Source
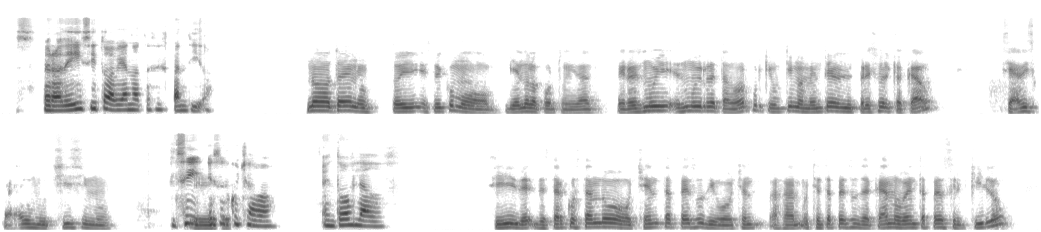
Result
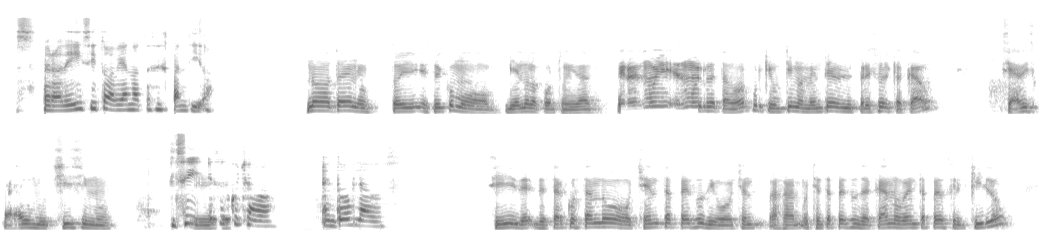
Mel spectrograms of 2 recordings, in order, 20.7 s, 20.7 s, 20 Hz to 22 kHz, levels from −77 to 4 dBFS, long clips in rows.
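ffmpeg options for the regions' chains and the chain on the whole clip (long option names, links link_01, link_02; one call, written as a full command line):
ffmpeg -i in.wav -filter_complex "[0:a]asettb=1/sr,asplit=3[link_01][link_02][link_03];[link_01]atrim=end=6.184[link_04];[link_02]atrim=start=6.18:end=6.97,asetpts=PTS-STARTPTS,afade=type=in:duration=0.004:curve=qsin,afade=type=out:start_time=0.786:duration=0.004:curve=qsin,bandreject=frequency=3400:width=7.9,acontrast=74,highpass=frequency=500:width=0.5412,highpass=frequency=500:width=1.3066,equalizer=frequency=1400:width_type=q:width=4:gain=8,equalizer=frequency=2100:width_type=q:width=4:gain=6,equalizer=frequency=4300:width_type=q:width=4:gain=6,lowpass=frequency=9100:width=0.5412,lowpass=frequency=9100:width=1.3066[link_05];[link_03]atrim=start=6.966[link_06];[link_04][link_05]acrossfade=duration=0.004:curve1=hsin:curve2=qsin[link_07];[link_07][link_06]acrossfade=duration=0.004:curve1=qsin:curve2=hsin,asettb=1/sr,asplit=3[link_08][link_09][link_10];[link_08]atrim=end=12.444[link_11];[link_09]atrim=start=12.44:end=14.16,asetpts=PTS-STARTPTS,afade=type=in:duration=0.004:curve=qsin,afade=type=out:start_time=1.716:duration=0.004:curve=qsin,lowpass=2900,aecho=1:1:2.5:0.88,atrim=end_sample=75852[link_12];[link_10]atrim=start=14.156[link_13];[link_11][link_12]acrossfade=duration=0.004:curve1=hsin:curve2=qsin[link_14];[link_14][link_13]acrossfade=duration=0.004:curve1=qsin:curve2=hsin,bass=frequency=250:gain=-6,treble=frequency=4000:gain=-2,bandreject=frequency=5700:width=7.5,acompressor=threshold=-36dB:ratio=6,volume=3.5dB" out.wav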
